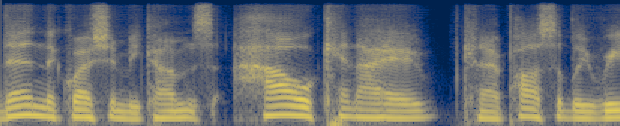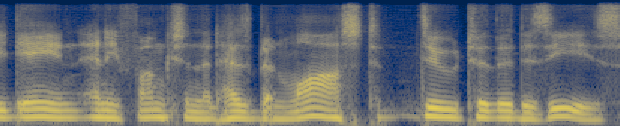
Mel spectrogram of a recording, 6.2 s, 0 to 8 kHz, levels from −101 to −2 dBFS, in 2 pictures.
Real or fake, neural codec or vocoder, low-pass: fake; codec, 16 kHz, about 1 kbps, DyCAST, with the encoder's durations; 7.2 kHz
